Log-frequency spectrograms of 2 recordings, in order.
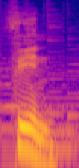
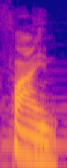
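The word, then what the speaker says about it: fine: কাজেই আমরা যদি ইটাকে শেষে না নেই তাহলে কিন্তু এখানে আই এর শর্ট সাউন্ড ই হবে। তখন উচ্চারণটা হবে এফ আই এন, ফিন। ঠিক আছে? আর ইটাকে যদি নেই তাহলে হবে ফাইন, এফ আই এন ই, ফাইন।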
